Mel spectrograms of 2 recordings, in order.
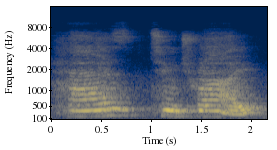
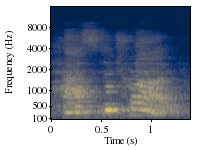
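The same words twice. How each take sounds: First: Each word is said separately and in full. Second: The words are squeezed together into reduced sounds.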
